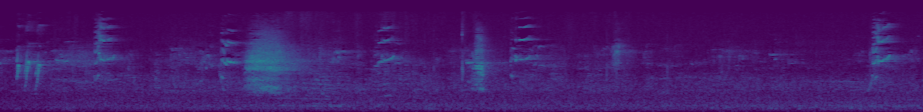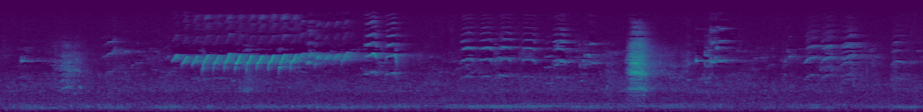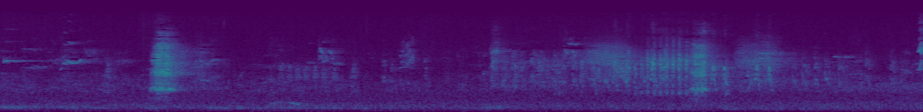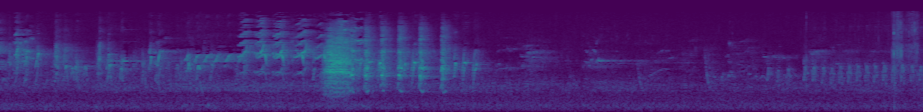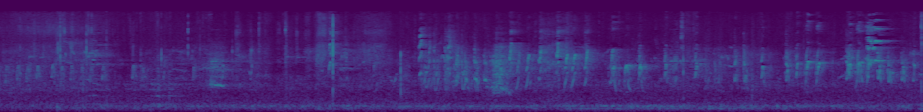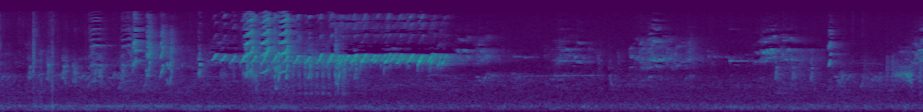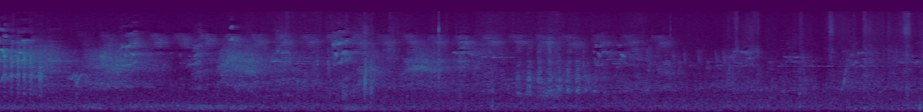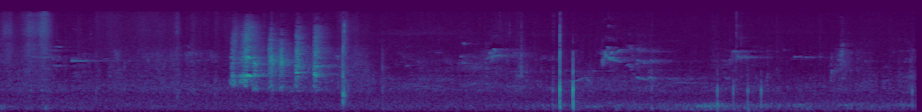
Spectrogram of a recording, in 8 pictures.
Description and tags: A sound of bird tweets and chirps.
